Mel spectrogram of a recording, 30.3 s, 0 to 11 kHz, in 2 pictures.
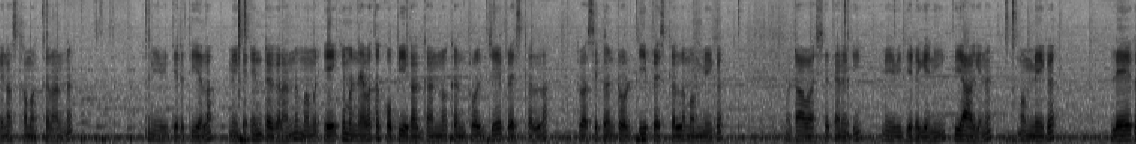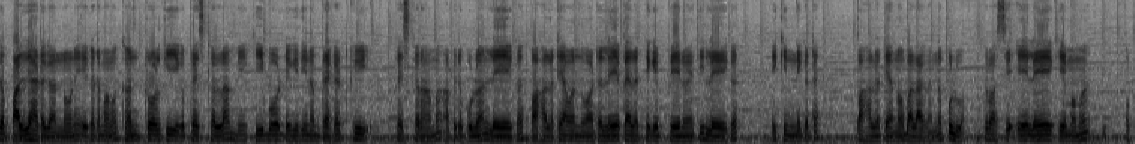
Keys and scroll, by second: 1.0 ctrl+t, 3.1 Return, 6.0 ctrl+j, 8.1 ctrl+t, 13.3 Return, 16.8 ctrl+[.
